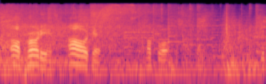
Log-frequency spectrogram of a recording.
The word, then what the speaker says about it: Protean: It's Protean. Oh, Protean.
